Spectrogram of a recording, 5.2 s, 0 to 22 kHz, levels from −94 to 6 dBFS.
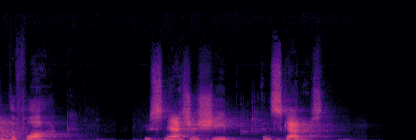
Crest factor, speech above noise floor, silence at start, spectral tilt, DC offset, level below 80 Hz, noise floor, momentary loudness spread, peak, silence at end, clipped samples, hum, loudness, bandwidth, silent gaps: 26 dB; 47 dB; 0 s; -2.5 dB/octave; under 0.1%; -76 dBFS; -85 dBFS; 19 LU; -16 dBFS; 1.05 s; under 0.1%; none; -36 LUFS; over 20 kHz; none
